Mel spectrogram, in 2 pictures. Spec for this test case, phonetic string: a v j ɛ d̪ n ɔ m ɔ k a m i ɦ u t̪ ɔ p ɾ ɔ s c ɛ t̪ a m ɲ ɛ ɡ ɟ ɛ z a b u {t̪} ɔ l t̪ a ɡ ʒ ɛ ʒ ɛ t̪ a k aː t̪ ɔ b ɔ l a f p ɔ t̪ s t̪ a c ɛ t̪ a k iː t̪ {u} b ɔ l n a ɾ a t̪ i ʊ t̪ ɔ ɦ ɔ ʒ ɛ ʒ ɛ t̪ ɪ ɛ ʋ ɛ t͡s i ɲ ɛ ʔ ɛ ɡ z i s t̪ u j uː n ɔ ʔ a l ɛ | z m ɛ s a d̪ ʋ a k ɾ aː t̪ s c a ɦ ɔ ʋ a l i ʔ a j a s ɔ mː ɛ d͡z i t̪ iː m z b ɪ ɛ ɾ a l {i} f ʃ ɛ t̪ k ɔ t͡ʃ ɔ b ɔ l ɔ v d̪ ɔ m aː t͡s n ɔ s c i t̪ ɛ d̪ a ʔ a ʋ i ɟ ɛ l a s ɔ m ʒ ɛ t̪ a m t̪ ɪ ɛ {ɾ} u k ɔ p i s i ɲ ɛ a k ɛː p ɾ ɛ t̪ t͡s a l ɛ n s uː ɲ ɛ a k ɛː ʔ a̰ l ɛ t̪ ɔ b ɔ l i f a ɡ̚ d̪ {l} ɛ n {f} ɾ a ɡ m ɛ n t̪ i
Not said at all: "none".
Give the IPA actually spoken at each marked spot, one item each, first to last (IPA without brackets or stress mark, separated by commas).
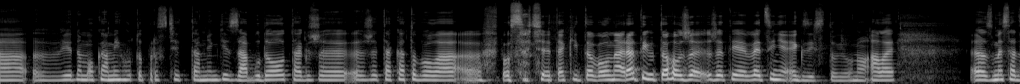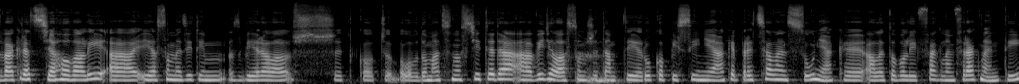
d̪, ɔ, a, ɾ, l, f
